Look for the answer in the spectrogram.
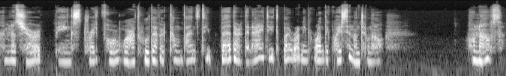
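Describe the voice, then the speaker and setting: Weary female vampire, acted by a woman, Italian accent, hesitant and confiding; close, dry ASMR whisper with some gravelly fry. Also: on the high side, dry recording, full character voice. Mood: pleading, apologetic. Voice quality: breathy whisper. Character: weary, desperate, apologetic young-sounding female vampire.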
